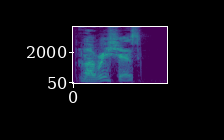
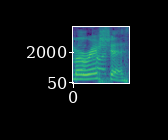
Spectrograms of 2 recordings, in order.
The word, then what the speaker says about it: Mauritius: Mauritius.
